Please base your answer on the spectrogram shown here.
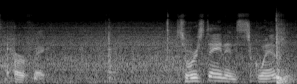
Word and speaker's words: Sequim: some pokemon eggs perfect so we're staying in squim spelled s-e-q-u-i-m it's not pronounced cyclone it's squim it's by port angelus on olympic peninsula and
